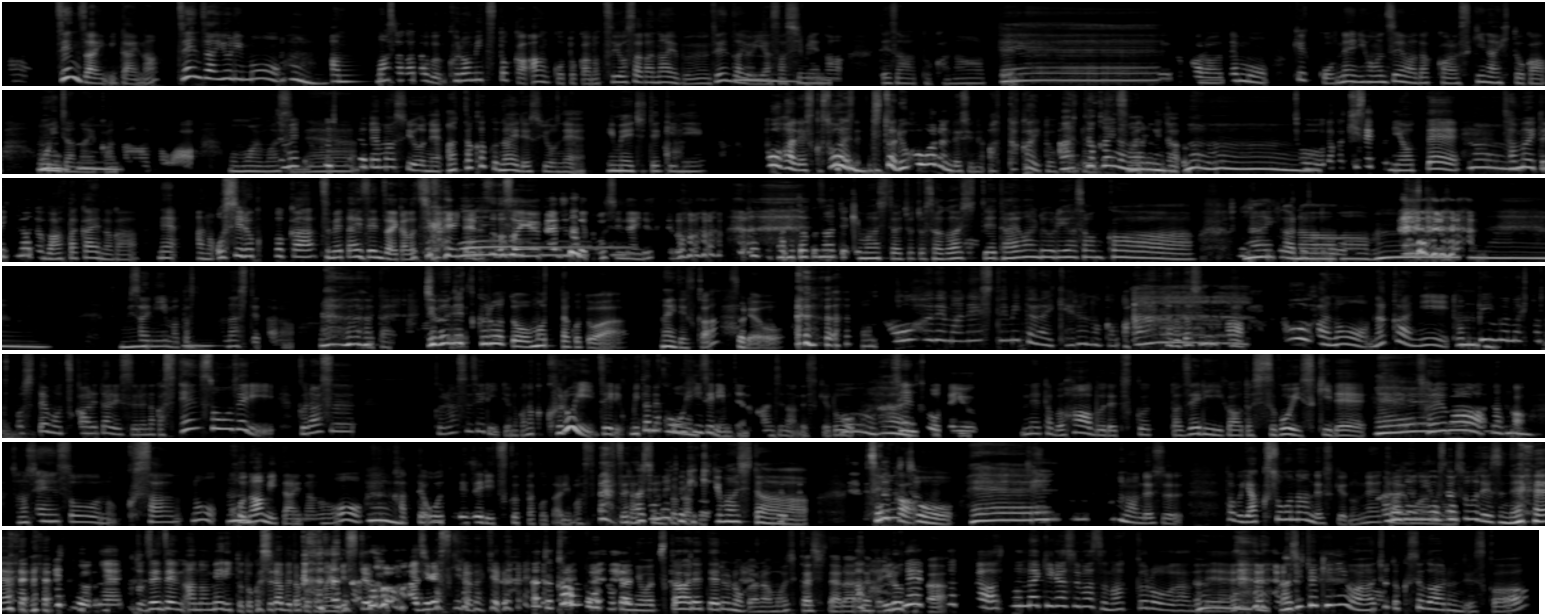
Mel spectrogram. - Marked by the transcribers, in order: distorted speech; other background noise; drawn out: "へえ"; laughing while speaking: "違いみたいな"; laugh; laugh; laugh; laugh; chuckle; unintelligible speech; laugh; laugh; laughing while speaking: "ないんですけど"; laugh; laugh
- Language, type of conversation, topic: Japanese, unstructured, 食べ物にまつわる、思い出に残っているエピソードはありますか？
